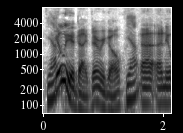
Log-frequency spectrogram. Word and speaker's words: Gileadite: Gite gadite gadite how do you say that gileadite yeah gileadite there we go and a mighty man of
